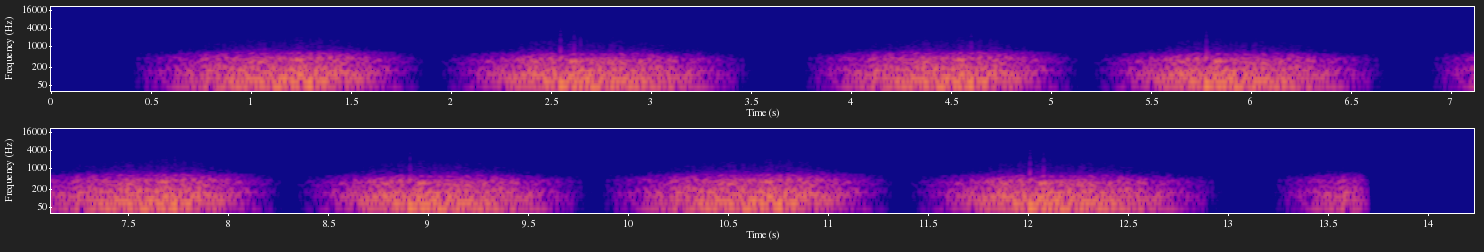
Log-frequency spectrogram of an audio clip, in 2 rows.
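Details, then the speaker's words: Rapid, regular stethoscope breath sounds at about 38 breaths a minute with faint bubbling, described as crackles, small bubble sounds a doctor would call crackles. "अभी जो आपने सुना एक doctor बोलेगा ये तो crackle की आवाज है थोड़े-थोड़े बुलबुले की आवाज भी"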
